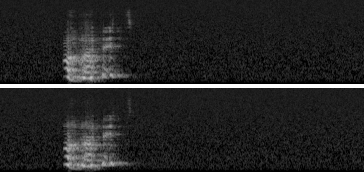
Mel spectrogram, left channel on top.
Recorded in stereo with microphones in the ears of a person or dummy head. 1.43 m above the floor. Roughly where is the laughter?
Left.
